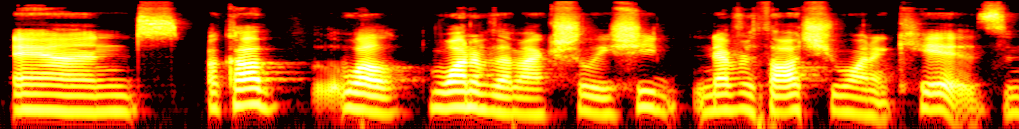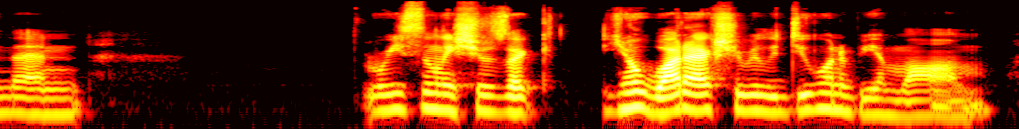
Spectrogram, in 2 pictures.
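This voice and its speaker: Bright, slightly low woman host, Russian first language, loose musing reaction chat. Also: moderate pace. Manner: chatty, musing, trailing off with fillers. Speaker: podcast host. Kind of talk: casual reaction commentary.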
